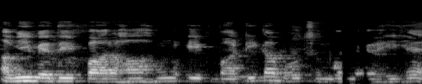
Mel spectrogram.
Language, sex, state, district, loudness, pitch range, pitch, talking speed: Hindi, male, Uttar Pradesh, Muzaffarnagar, -17 LUFS, 140-180 Hz, 150 Hz, 185 wpm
